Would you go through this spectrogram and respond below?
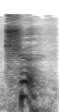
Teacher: So the affricate ch represents t plus sh, just as the affricate j results from d plus j.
